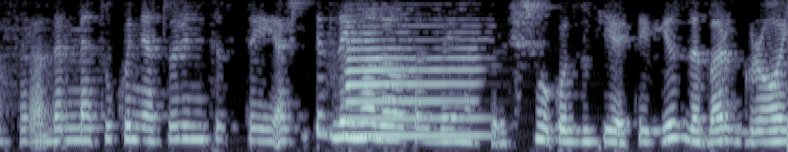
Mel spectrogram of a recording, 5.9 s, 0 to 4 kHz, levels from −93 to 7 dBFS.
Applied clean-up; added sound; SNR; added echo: classical method spectral subtraction.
